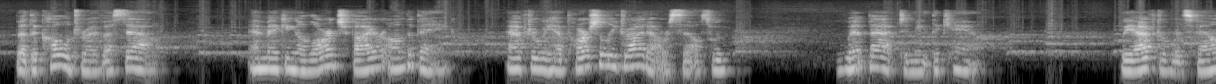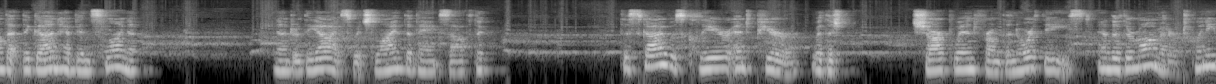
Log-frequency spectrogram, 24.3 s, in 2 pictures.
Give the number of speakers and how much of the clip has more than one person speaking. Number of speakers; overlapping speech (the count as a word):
one, no overlap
